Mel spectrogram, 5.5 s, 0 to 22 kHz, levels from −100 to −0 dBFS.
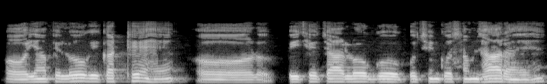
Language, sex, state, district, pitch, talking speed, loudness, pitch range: Hindi, male, Bihar, Samastipur, 130 Hz, 165 wpm, -17 LUFS, 125-135 Hz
